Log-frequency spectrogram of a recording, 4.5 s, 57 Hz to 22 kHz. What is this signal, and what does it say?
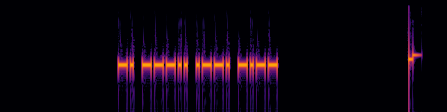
Morse code, heard as a keyed tone, about 40 wpm, 700 Hz. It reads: N8PY
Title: USA Call Signs - 4 Characters - 4x Character Spacing - 40wpm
